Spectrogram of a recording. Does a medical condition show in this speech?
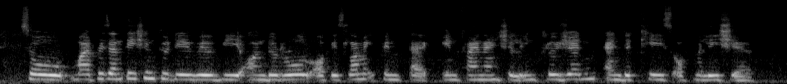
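No.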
